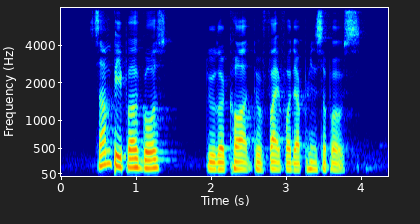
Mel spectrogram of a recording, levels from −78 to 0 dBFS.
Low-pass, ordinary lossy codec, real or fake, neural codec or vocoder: none; none; real; none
